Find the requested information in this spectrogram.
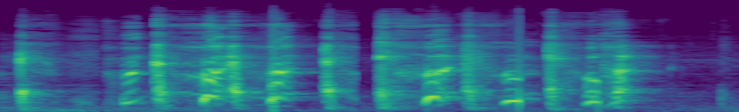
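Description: A rapid run of about a dozen harsh, voiced coughs right after inhaling vapor, an irritant coughing fit.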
